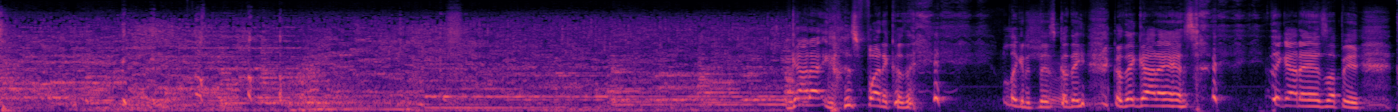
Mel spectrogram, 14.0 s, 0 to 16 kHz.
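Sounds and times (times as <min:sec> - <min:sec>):
laughter: 0:00.0 - 0:04.7, 0:08.3 - 0:11.0, 0:11.9 - 0:12.7
heavy rain pouring down at night: 0:00.0 - 0:09.4
speech: 0:08.0 - 0:09.5, 0:10.1 - 0:13.9.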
